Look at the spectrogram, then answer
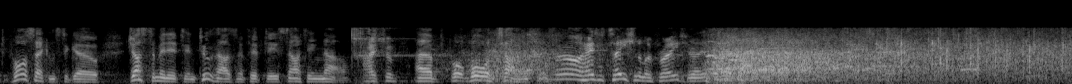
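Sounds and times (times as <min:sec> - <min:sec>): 
speech: 0:00.1 - 0:08.2
laughter: 0:04.5 - 0:05.9, 0:07.0 - 0:09.2
audience applause: 0:07.1 - 0:10.7.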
